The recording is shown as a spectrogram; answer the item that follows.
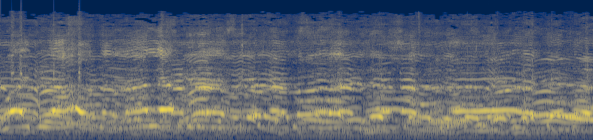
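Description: A group of women mourners keening together, many voices overlapping in a continuous wailing lament with cries of 'wey bela'.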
